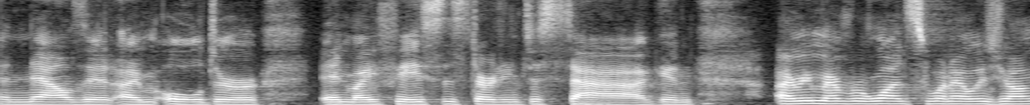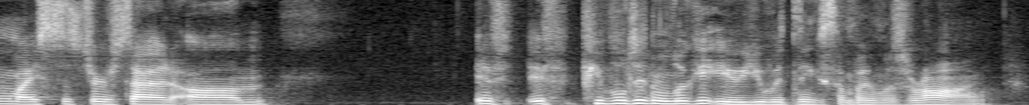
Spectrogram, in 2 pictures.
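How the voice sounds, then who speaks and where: Speaking in a flat monotone, a woman has a fairly low-pitched voice. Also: moderate pace, very clean recording, silent background. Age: 60s. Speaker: talk show guest. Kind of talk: talk show conversation.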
